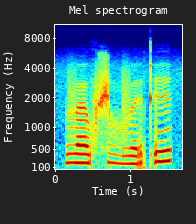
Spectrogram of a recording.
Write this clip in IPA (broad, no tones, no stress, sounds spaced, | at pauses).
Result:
v œː xʷ ʃ ɔ̤ v ø r kʼ ɪ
